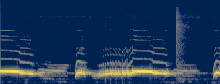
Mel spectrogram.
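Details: Barbary dove of a local strain cooing in the classic style, with soft rolling phrases that rise, hold and slide down, plus one brief click partway through.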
